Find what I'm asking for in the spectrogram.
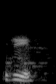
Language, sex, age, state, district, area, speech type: Dogri, female, 30-45, Jammu and Kashmir, Udhampur, urban, conversation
